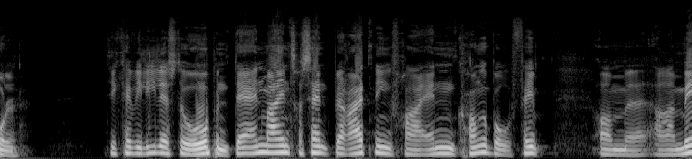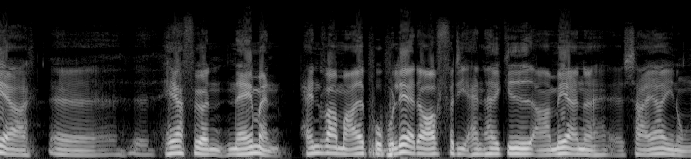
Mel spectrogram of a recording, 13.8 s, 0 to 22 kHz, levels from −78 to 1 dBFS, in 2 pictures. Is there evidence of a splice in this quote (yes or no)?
yes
